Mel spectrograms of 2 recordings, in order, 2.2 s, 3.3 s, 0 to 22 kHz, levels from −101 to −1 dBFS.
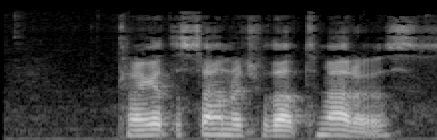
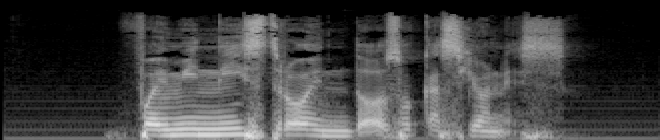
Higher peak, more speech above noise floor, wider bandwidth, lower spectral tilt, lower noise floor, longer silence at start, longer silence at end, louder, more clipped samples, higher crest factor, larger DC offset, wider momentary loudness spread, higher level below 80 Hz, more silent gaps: second, -10 dBFS vs -6 dBFS; about the same, 39 dB vs 36 dB; about the same, 15.5 kHz vs 15 kHz; about the same, -4 dB/octave vs -5 dB/octave; first, -65 dBFS vs -58 dBFS; about the same, 0.6 s vs 0.7 s; second, 0.1 s vs 0.5 s; second, -26 LUFS vs -23 LUFS; neither; about the same, 18 dB vs 18 dB; neither; second, 3 LU vs 12 LU; second, -64 dBFS vs -46 dBFS; neither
